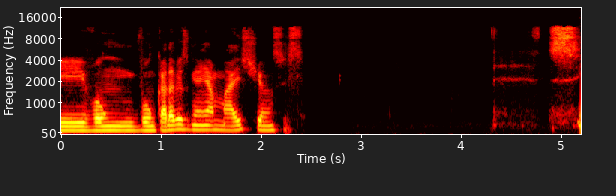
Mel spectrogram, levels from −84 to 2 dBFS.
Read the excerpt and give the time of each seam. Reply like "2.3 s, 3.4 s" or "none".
none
